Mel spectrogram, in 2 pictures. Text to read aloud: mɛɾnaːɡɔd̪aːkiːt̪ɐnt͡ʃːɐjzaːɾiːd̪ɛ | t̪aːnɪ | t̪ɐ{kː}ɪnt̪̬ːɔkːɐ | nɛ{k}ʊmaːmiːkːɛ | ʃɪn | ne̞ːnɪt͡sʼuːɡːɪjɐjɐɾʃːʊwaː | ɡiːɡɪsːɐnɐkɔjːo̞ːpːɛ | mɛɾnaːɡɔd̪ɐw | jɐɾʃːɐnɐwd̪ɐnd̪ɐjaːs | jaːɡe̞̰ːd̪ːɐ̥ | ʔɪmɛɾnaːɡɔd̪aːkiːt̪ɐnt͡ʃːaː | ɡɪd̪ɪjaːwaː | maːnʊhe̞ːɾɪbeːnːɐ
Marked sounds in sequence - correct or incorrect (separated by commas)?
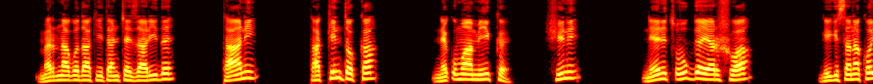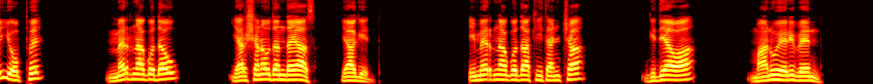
correct, incorrect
